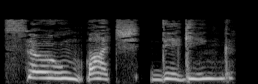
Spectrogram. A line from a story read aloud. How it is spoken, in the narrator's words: he moaned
